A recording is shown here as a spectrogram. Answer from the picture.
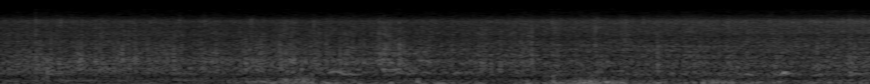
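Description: A small sedan rolling slowly up a gravel and grass driveway and pulling up: a steady crackling hiss of tyres on gravel.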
